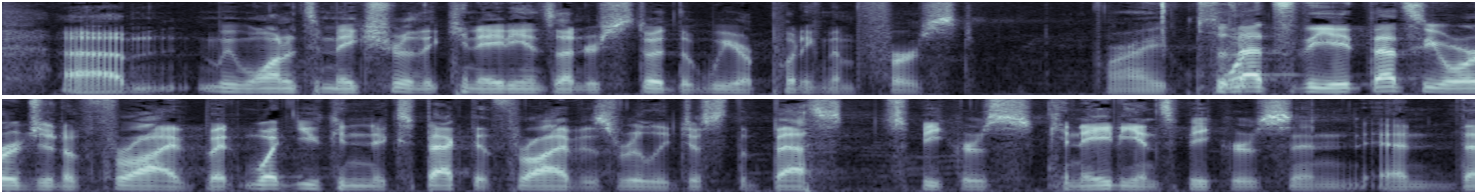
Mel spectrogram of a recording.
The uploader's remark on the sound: Live Broadcast at the The IPBC IGNITE Conference.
